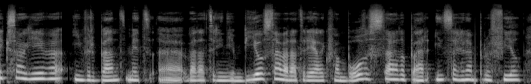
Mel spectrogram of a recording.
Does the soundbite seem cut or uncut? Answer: uncut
